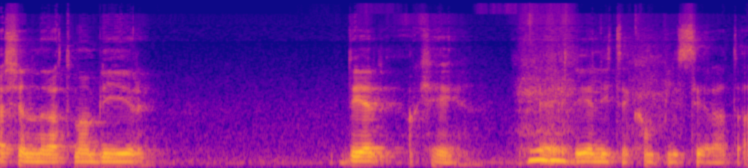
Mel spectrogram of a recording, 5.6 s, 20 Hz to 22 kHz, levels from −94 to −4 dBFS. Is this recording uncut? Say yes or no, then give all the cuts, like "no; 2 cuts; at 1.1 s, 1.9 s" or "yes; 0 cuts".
yes; 0 cuts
